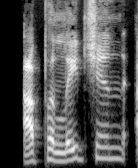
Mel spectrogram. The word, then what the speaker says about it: Appalachia: It's Appalachia. – Okay. – Like throwing an apple at you is how you say it.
